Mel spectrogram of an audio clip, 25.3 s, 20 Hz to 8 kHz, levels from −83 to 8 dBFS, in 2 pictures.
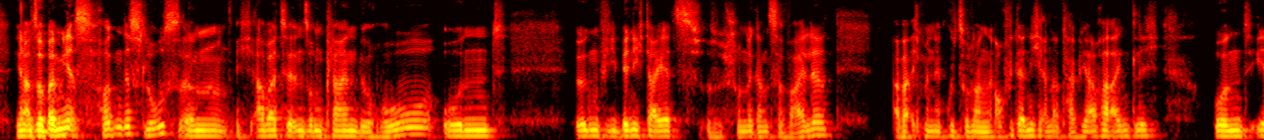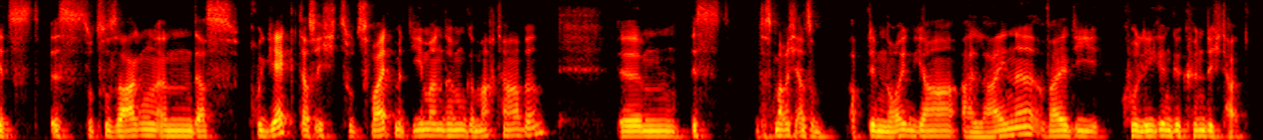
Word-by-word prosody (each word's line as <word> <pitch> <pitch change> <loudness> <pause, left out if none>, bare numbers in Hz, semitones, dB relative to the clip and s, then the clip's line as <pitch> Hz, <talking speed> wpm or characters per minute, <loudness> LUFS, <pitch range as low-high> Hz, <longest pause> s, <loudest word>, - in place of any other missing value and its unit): Ja. 120 - +5
Also, 120 0 +9
bei 120 - +11
mir 140 +3 +9
ist - - +2
folgendes 150 +4 +1
los, 150 +6 0
ähm, 115 0 +2
ich 100 - -11
arbeite 120 +1 +3
in 115 +2 +2
so 115 - -1
'm 115 -1 +2
kleinen 115 0 +2
Büro. 115 +9 0
Und 120 0 +3 0.7
irgendwie 120 -1 +1
bin 120 +3 +4
ich 120 -2 +1
da 115 -2 +2
jetzt 115 0 0 0.2
schon 105 +2 -6
'ne 110 0 -1
ganze 105 -2 -5
Weile. 130 +9 -2 0.6
Aber 110 +2 -1
ich 115 - -9
meine 110 -2 -2
ja - - -13
gut, 105 0 -6
so 105 - -2
lange 105 -1 0
auch 105 0 -7
wieder 115 - +1
nicht 120 0 -1
1,5 105 -2 -6
Jahre 110 +2 +1
eigentlich. 120 +2 -3 0.5
Und 115 +1 +3
jetzt 120 -2 -4
ist - - -4
sozusagen, 120 +2 0
ähm, 115 0 0
das 110 -1 -4
Projekt, 120 +3 +1
das 120 - -1
ich 115 -3 -6
zu 115 - -8
2 120 +5 0
mit 125 -5 -6
jemandem 125 0 0
gemacht 115 +3 -5
habe. 130 +8 -4 0.7
Ähm, 110 -1 +1
ist 120 0 -7 0.3
das 105 -2 -7
mache 125 -1 +1
ich, - - -5
also, 110 -5 -5 0.2
ab 100 +1 -13
dem 115 -2 +3
neuen 115 +4 +1
Jahr 115 0 -2
alleine, 110 +10 -1
weil 115 +1 +1
die 110 -2 -4
Kollegin 115 +1 +1
gekündigt 115 -2 -2
hat, 95 0 -10
115 Hz, 165 wpm, -23 LUFS, 110-120 Hz, 0.7 s, bei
